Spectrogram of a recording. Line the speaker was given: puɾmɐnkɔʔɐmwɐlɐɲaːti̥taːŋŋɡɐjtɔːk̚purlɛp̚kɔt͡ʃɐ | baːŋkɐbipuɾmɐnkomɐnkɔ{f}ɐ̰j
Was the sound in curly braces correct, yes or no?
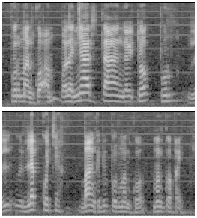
yes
